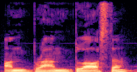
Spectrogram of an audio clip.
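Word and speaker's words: An Braon Blasta: The name is actually pronounced more like on Bran Blasta. It's an Irish phrase that means the lovely drop, but.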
